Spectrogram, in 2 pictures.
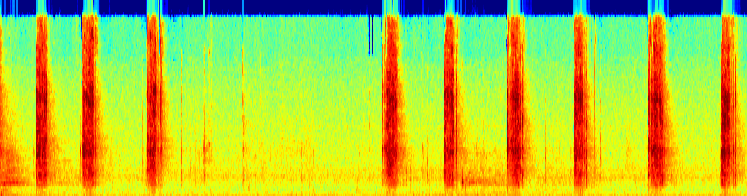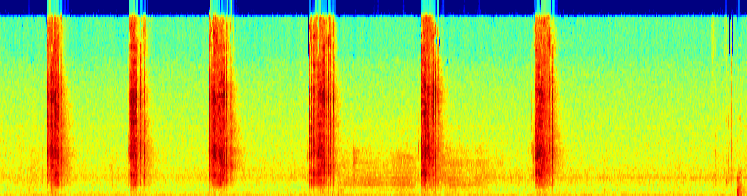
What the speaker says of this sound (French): je les serre pas de trop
